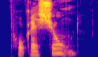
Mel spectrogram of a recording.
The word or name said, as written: progression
